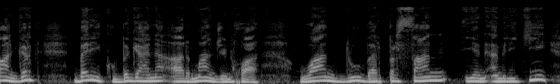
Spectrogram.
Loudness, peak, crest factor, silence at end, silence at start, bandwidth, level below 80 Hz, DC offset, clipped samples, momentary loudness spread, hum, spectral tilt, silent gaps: -27 LUFS; -16 dBFS; 10 dB; 0 s; 0 s; 15.5 kHz; -56 dBFS; under 0.1%; under 0.1%; 5 LU; none; -7.5 dB/octave; none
